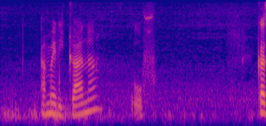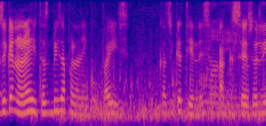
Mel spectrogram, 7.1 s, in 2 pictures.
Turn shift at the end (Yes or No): No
